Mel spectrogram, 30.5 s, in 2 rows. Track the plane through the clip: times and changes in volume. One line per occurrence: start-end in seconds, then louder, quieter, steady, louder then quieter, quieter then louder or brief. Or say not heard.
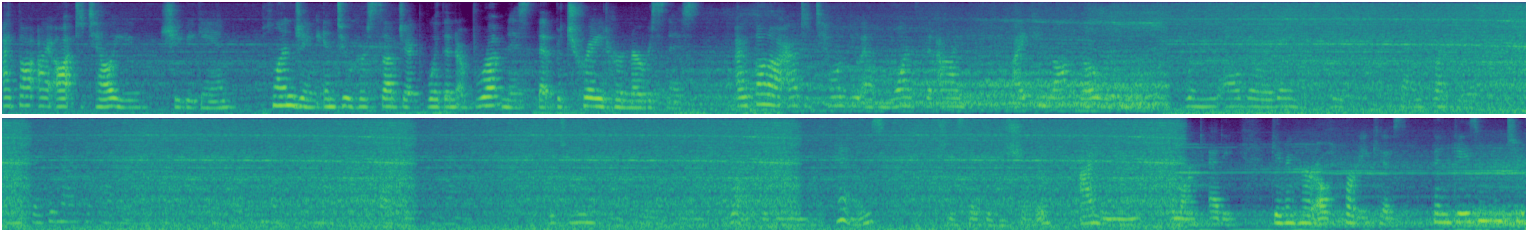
0.0-30.4 louder.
